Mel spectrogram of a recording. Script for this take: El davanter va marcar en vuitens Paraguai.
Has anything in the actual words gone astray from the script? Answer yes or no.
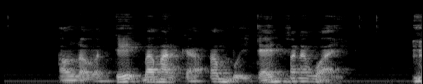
no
